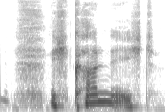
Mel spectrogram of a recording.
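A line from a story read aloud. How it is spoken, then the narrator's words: Sighing. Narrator (German): seufzte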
